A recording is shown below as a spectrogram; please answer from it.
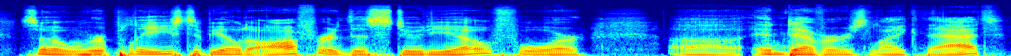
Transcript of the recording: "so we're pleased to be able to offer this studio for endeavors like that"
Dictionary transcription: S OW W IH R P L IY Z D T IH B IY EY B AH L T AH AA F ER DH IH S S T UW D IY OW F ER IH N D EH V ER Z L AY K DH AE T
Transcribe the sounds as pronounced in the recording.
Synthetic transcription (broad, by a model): S OW W IH R P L IY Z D T IH B IY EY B L T AH AA F ER DH IH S S T UW D IY OW F ER IH N D EH V ER Z L AY K DH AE T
